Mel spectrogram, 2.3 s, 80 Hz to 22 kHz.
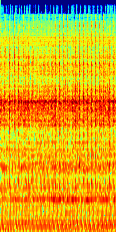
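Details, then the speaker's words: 1974 Honda MR50 small two-stroke, new engine on its final heat cycle: the carb air screw is turned in from about 1.5 turns out. The idle's "ting ting" drops into a slow, uneven "brrr" at about 8 beats/s; it lugs because the air screw is in too far. "Now this screw, air screw, right now it's at a turn and a half out, I believe. We're going to go in until we start to hear the motor RPMs drop, and that ting, ting, ting turns into more of a brrr. Okay? Hear that? RPMs dropping, lugging."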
